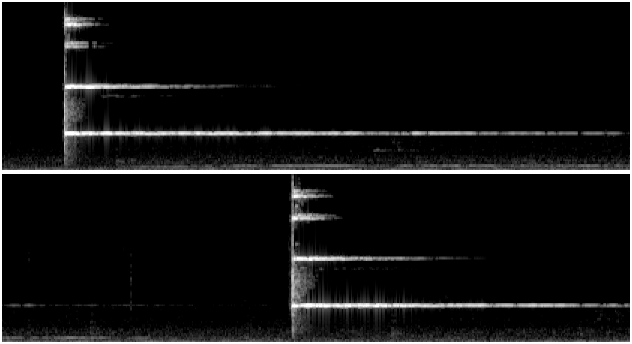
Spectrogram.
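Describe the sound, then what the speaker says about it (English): Two bright, clear bell strikes ring out several seconds apart before a card reading, each one sustaining a long, pure, slowly fading tone in an otherwise quiet room. "ring my bells"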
